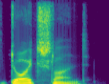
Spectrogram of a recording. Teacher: really feel your voice go down at the end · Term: falling tone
